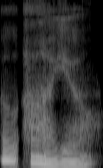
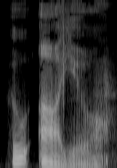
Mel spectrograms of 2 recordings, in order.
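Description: First: Soft, slow, hushed question; low voice. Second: Low, slow, soft demand; stern demand. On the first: Captive woman questioning Smith, low voice. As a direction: ask it slowly under your voice. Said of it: "in a low voice". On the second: Smith confronting the captive woman, stern demand. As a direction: demand it slowly, with quiet authority. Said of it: "he demanded". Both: A narrator's reading.

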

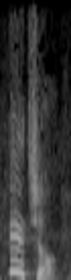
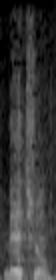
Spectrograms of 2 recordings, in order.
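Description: First: Much higher squeaky repeat. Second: Said in the usual way. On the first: Pretend. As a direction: squeak the name up high. Repeating name in high squeak.

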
